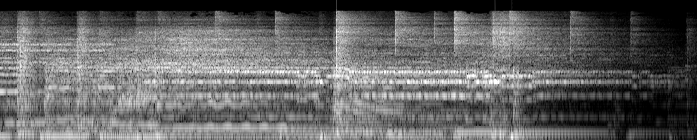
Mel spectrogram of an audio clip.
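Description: Rock music with electric guitar and drums, including sustained guitar notes bent with vibrato about two seconds in. It fades out steadily over the last two seconds to silence.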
